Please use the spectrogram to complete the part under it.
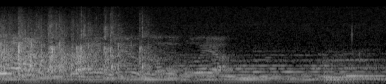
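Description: A church congregation breaks into applause and shouts of glory to the Lord, a dense burst of clapping and voices that fades away as the crowd quiets.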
